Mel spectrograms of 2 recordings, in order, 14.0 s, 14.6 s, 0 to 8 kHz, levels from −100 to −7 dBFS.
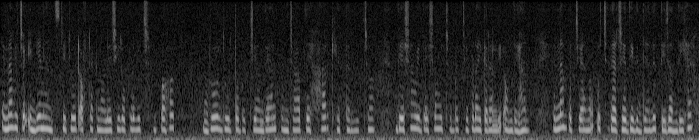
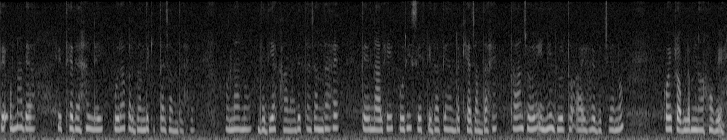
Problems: none marked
